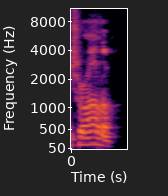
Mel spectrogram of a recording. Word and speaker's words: Toronto: is see there's no there's only one tea in Toronto our shirt all different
